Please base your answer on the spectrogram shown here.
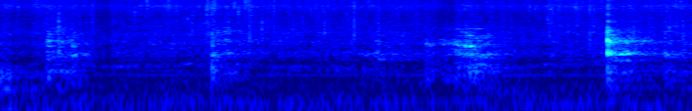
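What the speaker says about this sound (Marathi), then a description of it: "कांदा छान मऊ होईपर्यंत भाजायचा आहे" Onion and garlic sautéing in a pan for cabbage bhaji make a continuous sizzle, with a few scraping stirs and one sharp utensil tap near the end.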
